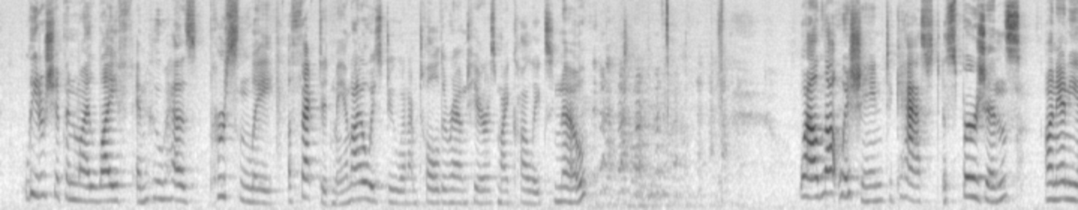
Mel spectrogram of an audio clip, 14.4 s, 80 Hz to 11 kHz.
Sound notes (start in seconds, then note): 7.8 laughter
